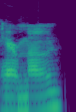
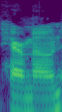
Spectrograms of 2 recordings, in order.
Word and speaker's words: Hermon: I I don't Mount Hermone. H E R M O N spelled like Herman.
